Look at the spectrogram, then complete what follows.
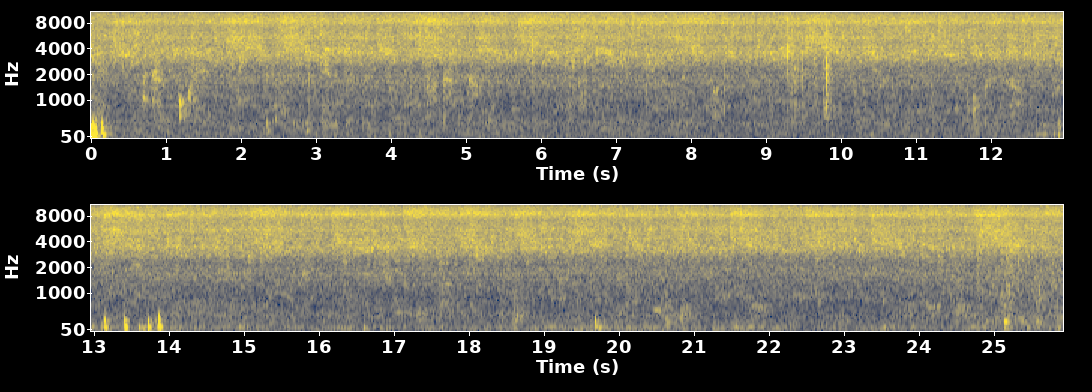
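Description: Steady hiss throughout, with a few faint taps and knocks about ten and fourteen seconds in.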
